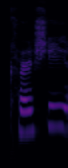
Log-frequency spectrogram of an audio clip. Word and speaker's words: Kirsche: It's pronounced Kershi like Porsche. Oh, Kershi then.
